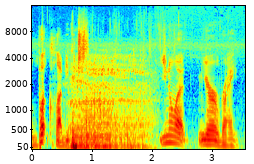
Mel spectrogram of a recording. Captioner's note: Azazel growl; Ignota sighs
